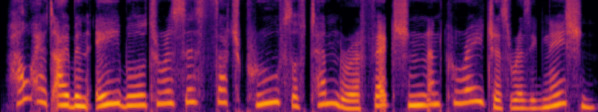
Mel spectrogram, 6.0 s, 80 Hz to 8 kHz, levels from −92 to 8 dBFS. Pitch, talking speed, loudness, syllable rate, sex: 270 Hz, 150 wpm, -17 LUFS, 4.2 syllables/s, female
